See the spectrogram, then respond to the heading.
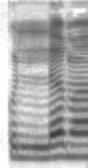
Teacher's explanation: لام تشدید تھوڑا سا ٹائم دینا ہے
